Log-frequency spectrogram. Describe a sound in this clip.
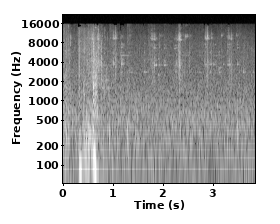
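A metal chain clinks and rattles as someone climbs.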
